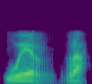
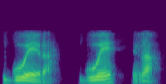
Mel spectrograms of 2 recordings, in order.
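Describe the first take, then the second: First: गुएर्रा with a long trilled rr; rolled double r. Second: गुएरा with one light tapped r; गुएरा, the r just flicked once; single tap r. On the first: Teacher showing the rolled rr against the single r. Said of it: "जब हम इसको इस तरह से लिखते हैं". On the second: Teacher contrasting single r with double rr. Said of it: "इसका simple सा प्रोनंसिएशन होता इसका गुएरा". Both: Shown as a demonstration.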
